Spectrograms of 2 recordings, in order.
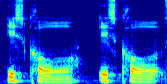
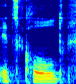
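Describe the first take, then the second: First: Called with the final L D dropped. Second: Called with a clear L and D; clear L D ending. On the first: Teacher imitates the student's called, ending dropped. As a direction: swallow the end of called. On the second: Teacher models called with the full ending. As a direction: finish called with L and D. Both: Shown as a demonstration. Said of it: "that L D at the end".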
